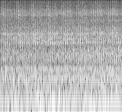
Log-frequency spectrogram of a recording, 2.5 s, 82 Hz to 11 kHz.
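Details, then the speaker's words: 2010 Toyota Hilux Vigo Double Cab Prerunner 2.5 2KD VN Turbo diesel, manual, 198,000 km, fresh oil: steady, even idle with usual light clatter, no stumbles or hiccups; engine dry, no leaks, healthy. "เครื่องยนต์แห้งนะครับไม่เยิ้มครับเครื่องแห้งเครื่องแห้งเดินอ่าเดินนิ่งๆนะครับผมอ่าไม่มีการอ่ากระตุกสะอึกอะไรนะ"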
